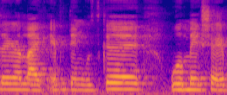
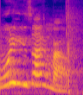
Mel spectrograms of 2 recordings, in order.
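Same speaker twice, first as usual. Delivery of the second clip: retold baffled question; 9 semitones higher, 3 dB louder, much faster than usual. Retold reply, louder take.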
